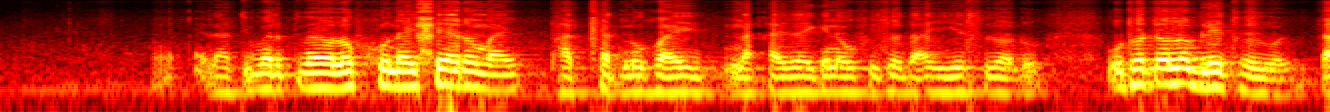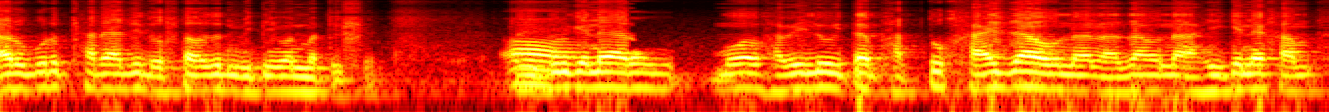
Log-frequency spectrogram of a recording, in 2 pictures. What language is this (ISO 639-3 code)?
asm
